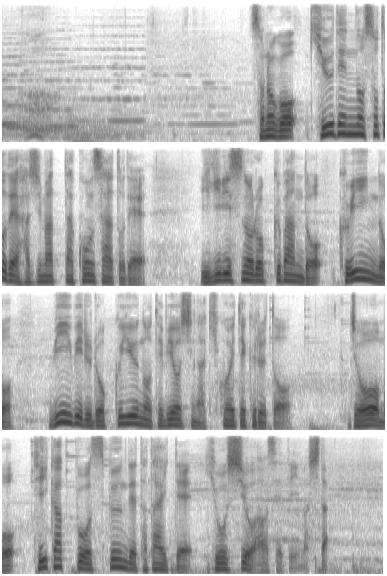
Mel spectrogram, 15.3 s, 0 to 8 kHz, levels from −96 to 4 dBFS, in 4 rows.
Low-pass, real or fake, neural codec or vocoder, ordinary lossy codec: 7.2 kHz; real; none; none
